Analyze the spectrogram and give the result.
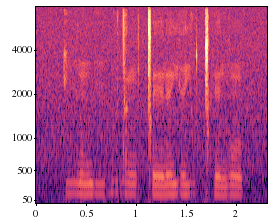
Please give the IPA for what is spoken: kiːɾũŋiːɓɯ daŋʌǀẽɾẽ jejuǀʰẽɡõ

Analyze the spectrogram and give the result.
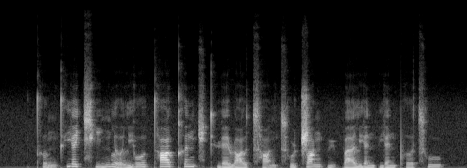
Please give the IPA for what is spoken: t̪ʰɤ̰˨˩ŋt̪ʰjɛ˥ t͡ɕʰi˧˥ŋ lɤ̰˨˩ ljo˥ʊ̯ t̪ʰɑ˥ʊ̯kʰə˥nt͡ɕy˨t̪ʰɥɛ˧˥ ɻɑ˧˥ʊ̯t͡sʰɑ̰˨˩ŋt͡sʰu˥˩ ʈ͡ʂɑ˥ŋpy̰˨˩pä˧˥ ljɛ˥˩npjɛ˥npʰɤ˧˥t͡sʰu˥

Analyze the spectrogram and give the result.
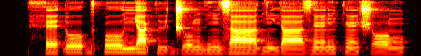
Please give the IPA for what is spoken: hɛ˨ ɗoː˧ɡə˨k͡poː˦ɲa˦ kɨ˨d͡ʒoː˧ŋɣĩ˧ zaː˦˨dĩ˨jaː˨ zɛ̃˧ɾĩ˦k ɛ̃˧ ʃɔ˧ŋ

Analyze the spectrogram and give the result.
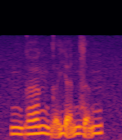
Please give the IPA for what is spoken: ŋɡœ ŋɡə̰jɛ̰nzə̰ŋ

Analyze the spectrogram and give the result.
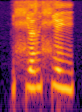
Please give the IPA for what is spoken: çəzçej

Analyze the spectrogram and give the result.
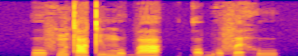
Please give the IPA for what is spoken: o˦fũ˦ta˦˨ ti˨˦ mo˦˨ba˨˦ | kɔ˧bo˦fɛ˦hu˦

